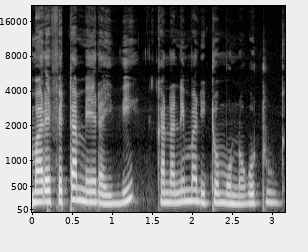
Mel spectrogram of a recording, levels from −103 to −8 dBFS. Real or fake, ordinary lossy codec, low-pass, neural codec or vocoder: real; none; none; none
